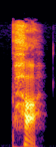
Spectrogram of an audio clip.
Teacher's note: No vibration, just a puff of air. That's a voiceless sound.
